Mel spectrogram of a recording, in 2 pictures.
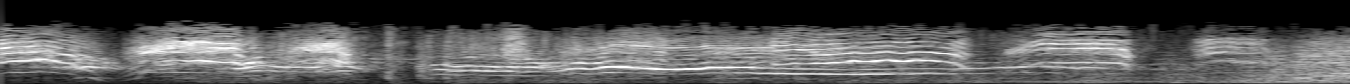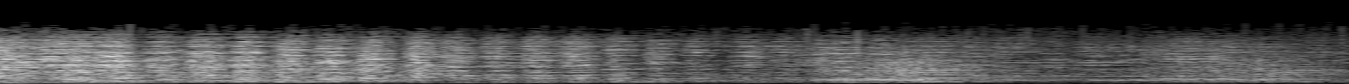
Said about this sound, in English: Quiet. Quiet, your mewing might waken him.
